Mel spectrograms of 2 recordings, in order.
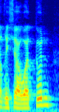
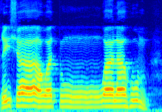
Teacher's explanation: Asalnya ghisyawatun, tapi bila datang waw jadi ghisyawatu walahum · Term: idgham bi gunnah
